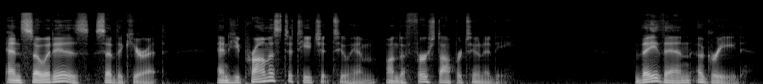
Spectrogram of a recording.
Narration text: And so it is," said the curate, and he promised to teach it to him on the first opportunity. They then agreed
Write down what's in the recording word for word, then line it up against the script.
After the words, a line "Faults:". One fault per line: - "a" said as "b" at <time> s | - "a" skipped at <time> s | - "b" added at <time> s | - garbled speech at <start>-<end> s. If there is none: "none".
And so it is," said the curate, and he promised to teach it to him on the first opportunity. They then agreed
Faults:
none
